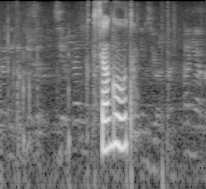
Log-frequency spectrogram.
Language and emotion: Russian, positive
